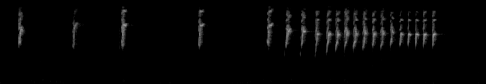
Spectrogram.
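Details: Lovebirds chirping, as they do when playing, eating or excited: a few spaced sharp high chips, then a quick run of about fifteen rapid chirps in a row, in otherwise quiet surroundings.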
